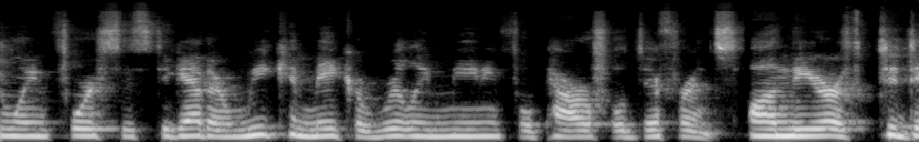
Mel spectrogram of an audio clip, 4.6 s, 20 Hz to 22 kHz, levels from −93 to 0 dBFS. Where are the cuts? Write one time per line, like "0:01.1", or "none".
0:03.6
